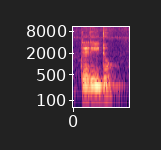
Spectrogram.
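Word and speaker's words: Pteridophyta: फिर टेरिडोफाइटा, P silent है, टेरिडोफाइटा।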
